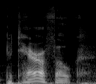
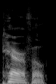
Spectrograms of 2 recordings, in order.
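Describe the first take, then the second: First: The initial P is clearly pronounced. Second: The initial P is silent. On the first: The speaker calls it wrong. "Didn't mean to pronounce that uh, that hard P there" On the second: The speaker calls it right.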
